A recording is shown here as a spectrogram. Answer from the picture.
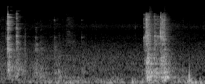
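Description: Folding aluminum entry steps of a travel trailer being swung down and unfolded: a few light clicks, a metal rattle, then a loud clatter of knocks about a second and a half in as the steps drop into place.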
